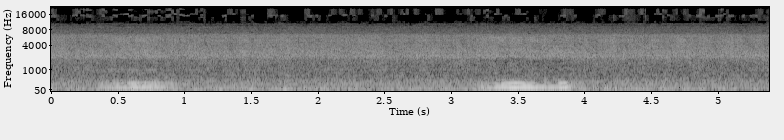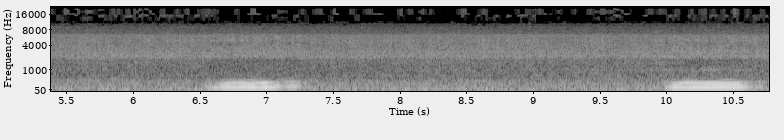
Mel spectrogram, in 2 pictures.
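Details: Older Shetland Sheepdog with seasonal allergies, whose snores have grown louder with age: low, rumbling snores while asleep, about 18 a minute, over quiet steady background noise. Snoring.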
